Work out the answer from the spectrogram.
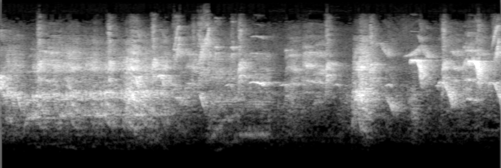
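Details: Wild turquoise-fronted parrot in its natural Brazilian habitat: dense run of raspy, grating squawks with interleaved whistles and warbled notes, irregular bursts of varying loudness, faint tone in the background.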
